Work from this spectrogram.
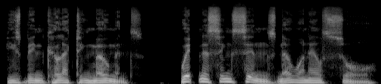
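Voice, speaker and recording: A man playing a grave, shrewd police inspector in a mystery story, measured and declarative, with a husky voice. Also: sits low, sing-song, darkish tone, no room sound, studio quality, pitched above the performer's own voice, full character voice. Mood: grave, certain.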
